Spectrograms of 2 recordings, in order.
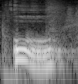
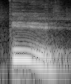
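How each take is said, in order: First: The vowel is a back rounded 'oo' sound. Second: The vowel is a front rounded 'u' sound. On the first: The speaker calls it right. "which should be pronounced ou" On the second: The speaker calls it wrong. "is often pronounced u"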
